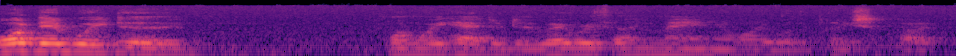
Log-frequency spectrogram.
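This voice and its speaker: Talking at a fairly quick pace with an American accent, a man uses a medium pitch and ordinary pitch variation, with big swings in loudness and audible room echo. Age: 70s. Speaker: city mayor, show host. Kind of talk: local TV interview.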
